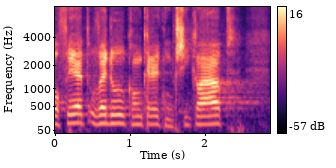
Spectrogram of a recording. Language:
Czech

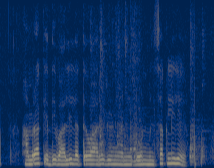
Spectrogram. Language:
Magahi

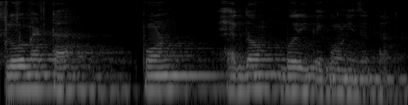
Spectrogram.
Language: Konkani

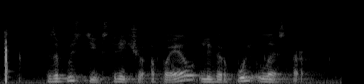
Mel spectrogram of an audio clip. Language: Russian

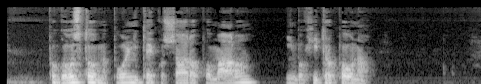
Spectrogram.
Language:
Slovenian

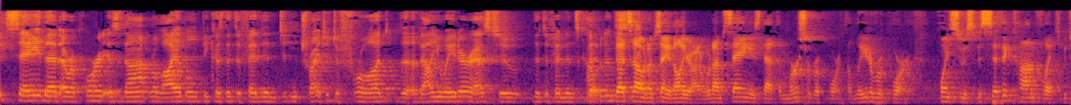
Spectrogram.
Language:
English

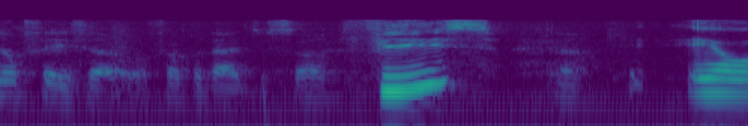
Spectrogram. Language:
Portuguese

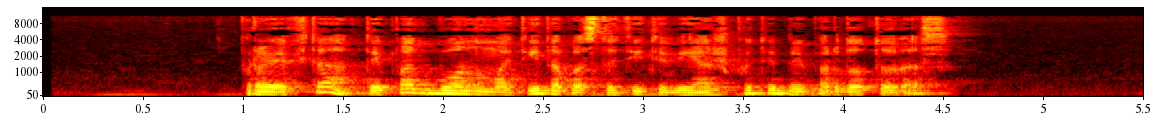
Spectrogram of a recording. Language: Lithuanian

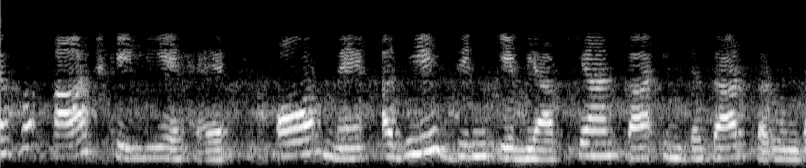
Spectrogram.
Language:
Hindi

